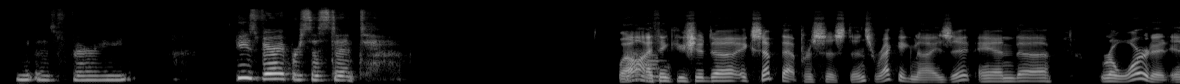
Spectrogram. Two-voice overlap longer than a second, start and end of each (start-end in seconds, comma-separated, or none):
none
